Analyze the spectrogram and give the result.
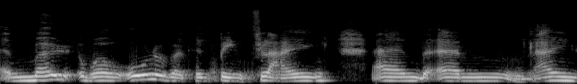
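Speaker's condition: Cerebral palsy; mild, balance slightly affected, hand control affected, walks, requests wheelchair assistance at airports; speech mildly affected

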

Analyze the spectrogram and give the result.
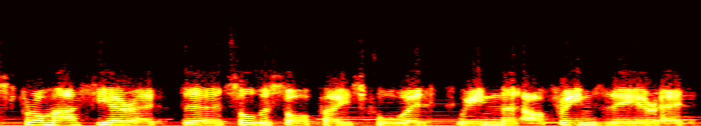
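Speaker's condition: No condition

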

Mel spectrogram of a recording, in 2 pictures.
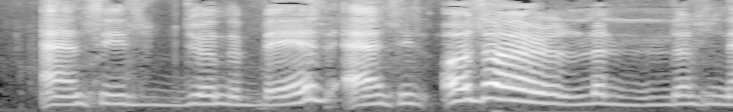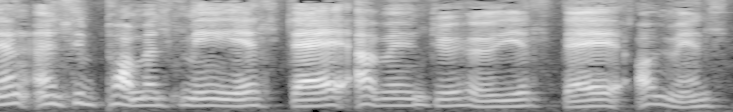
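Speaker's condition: Down syndrome; from birth, confirmed 3 days after birth, heart hole closed spontaneously at age 2; speaks a lot slower, learns and moves slower

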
